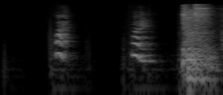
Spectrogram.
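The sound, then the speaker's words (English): A door being opened late at night after a knock, heard as a few dull thunks followed by a louder, rougher noisy burst, with no talk. “But I opened the door and there wasn't anyone there.”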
